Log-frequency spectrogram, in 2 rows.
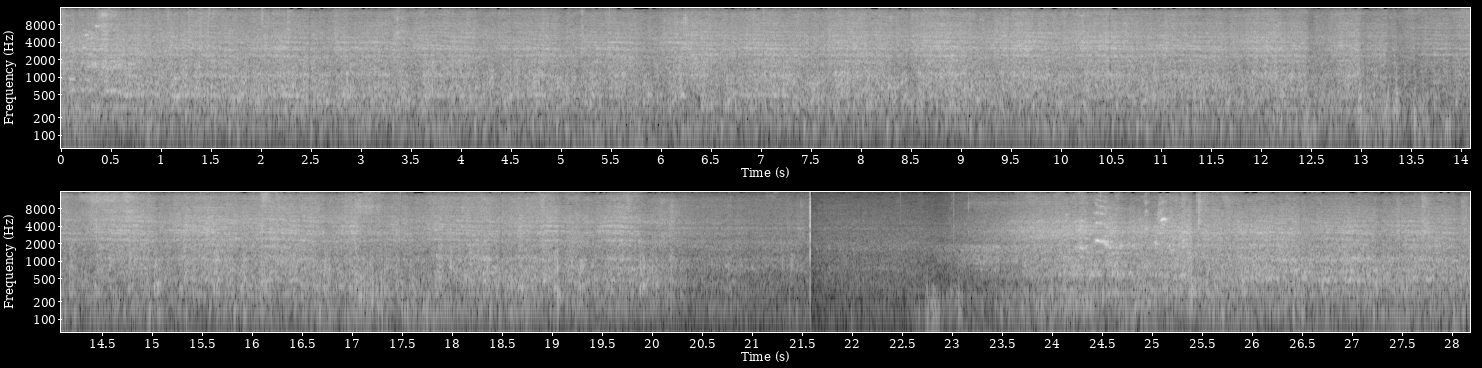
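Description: GBRf Class 66 diesel freight locomotive passing close by at speed, followed by a long train of covered hopper wagons running past, their wheels rumbling on the rails. The noise stays loud throughout, easing briefly a little after twenty seconds in.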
